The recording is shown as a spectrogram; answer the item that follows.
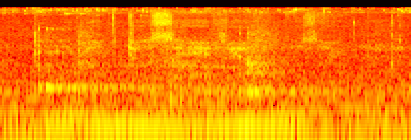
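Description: A woman whispering close to another's ear, over a low, steady background music bed with a note repeating about once a second.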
